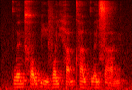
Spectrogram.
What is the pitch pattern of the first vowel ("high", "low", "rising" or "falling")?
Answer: rising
